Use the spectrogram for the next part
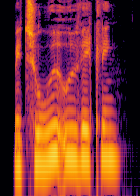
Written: metodeudvikling

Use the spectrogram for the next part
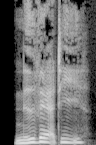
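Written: nedværdigede

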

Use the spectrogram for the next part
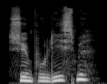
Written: symbolisme

